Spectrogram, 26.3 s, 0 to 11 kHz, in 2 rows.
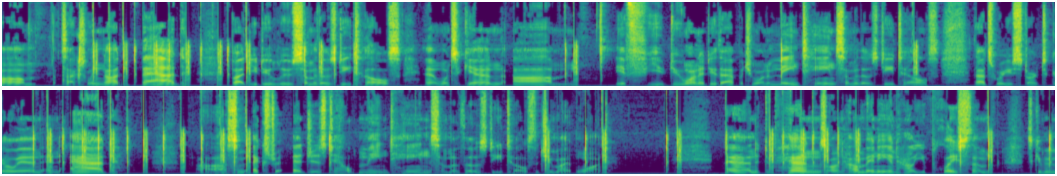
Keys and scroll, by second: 0.2 1, 24.4 3.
